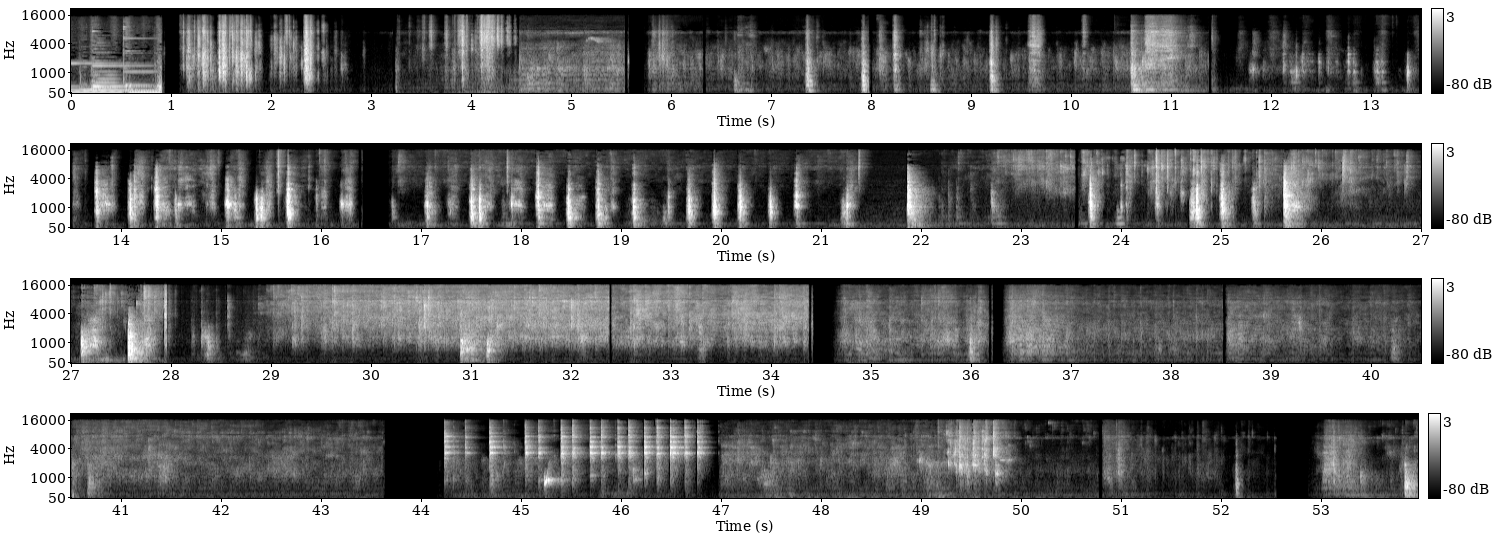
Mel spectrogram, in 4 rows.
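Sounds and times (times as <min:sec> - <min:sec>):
sausage sizzling in frying pan: 0:28.8 - 0:43.5.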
